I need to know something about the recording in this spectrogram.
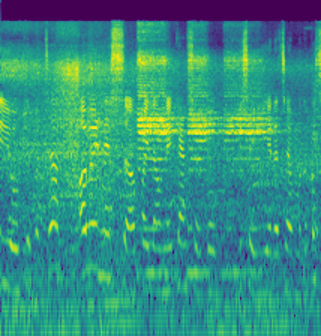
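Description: A woman talking, with steady street traffic noise behind her voice.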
